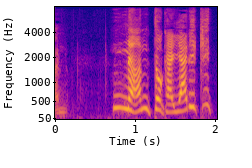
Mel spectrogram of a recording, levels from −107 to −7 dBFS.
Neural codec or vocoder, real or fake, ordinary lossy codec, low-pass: none; real; none; none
